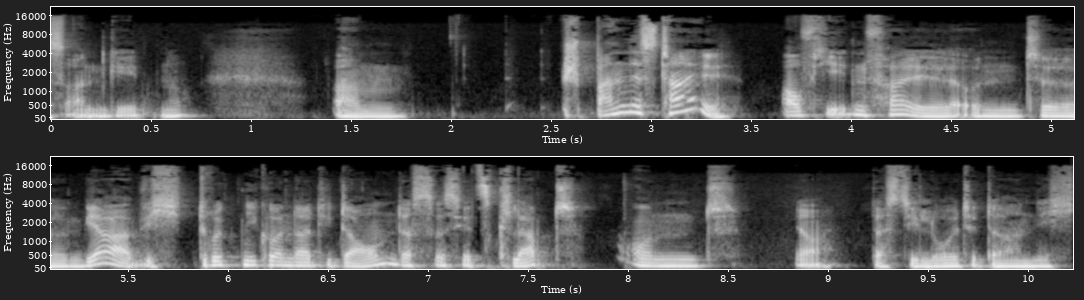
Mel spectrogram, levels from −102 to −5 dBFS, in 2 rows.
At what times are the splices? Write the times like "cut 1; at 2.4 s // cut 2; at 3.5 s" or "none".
none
